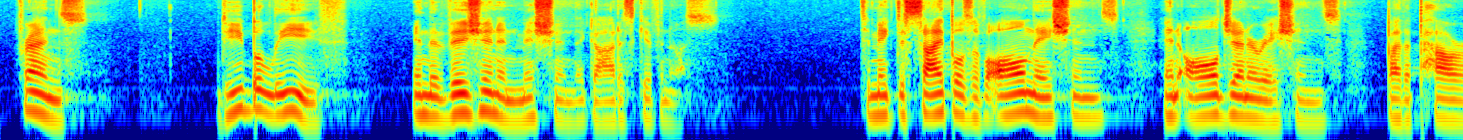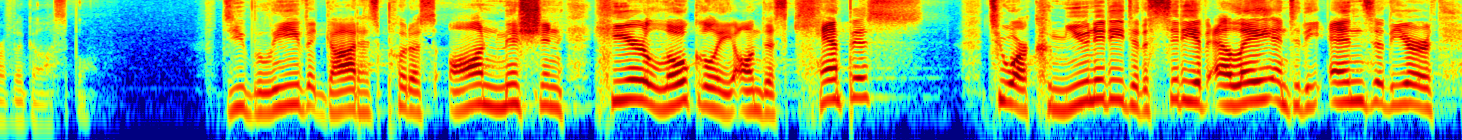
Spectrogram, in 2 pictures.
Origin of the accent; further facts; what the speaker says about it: Fayetteville, North Carolina, United States; I was born in the U S. I was born in Fayetteville, Nor-, North Carolina.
